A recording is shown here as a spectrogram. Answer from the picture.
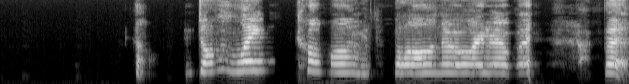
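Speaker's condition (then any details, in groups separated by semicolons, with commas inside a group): Cerebral palsy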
